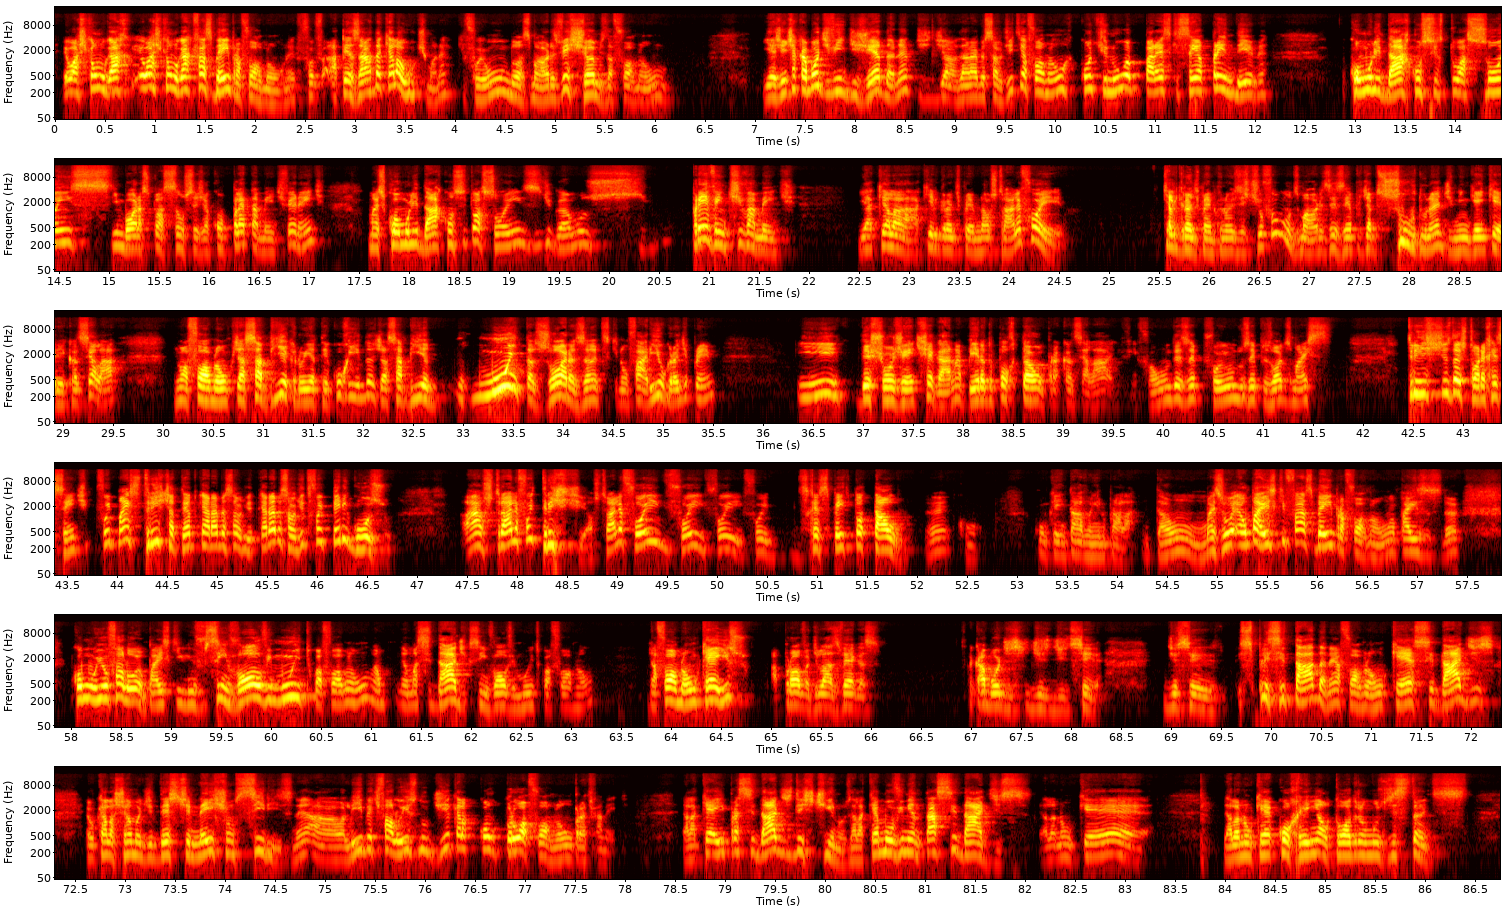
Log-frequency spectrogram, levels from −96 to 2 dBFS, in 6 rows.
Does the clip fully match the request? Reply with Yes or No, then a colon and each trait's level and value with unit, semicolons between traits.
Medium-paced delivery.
No: fast, 200 wpm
